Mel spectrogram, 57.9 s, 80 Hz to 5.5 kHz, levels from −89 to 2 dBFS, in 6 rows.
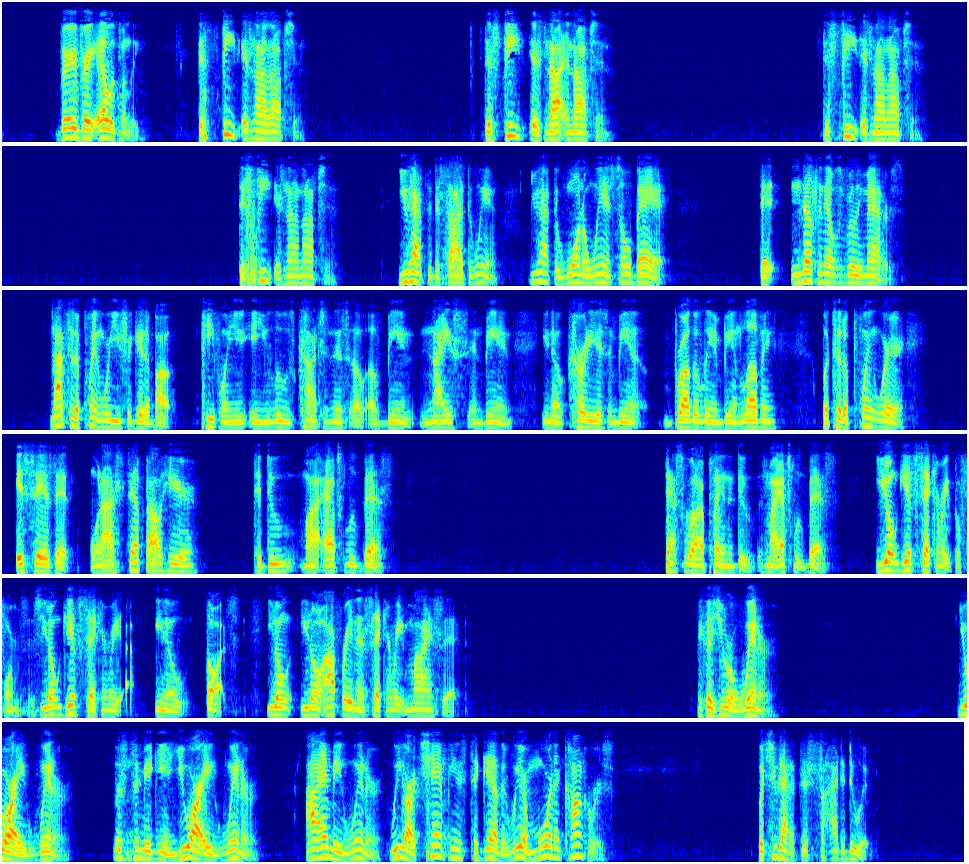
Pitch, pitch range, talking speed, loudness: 135 Hz, 120-155 Hz, 165 wpm, -27 LUFS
